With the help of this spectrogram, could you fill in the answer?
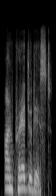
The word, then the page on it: unprejudiced: Indian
